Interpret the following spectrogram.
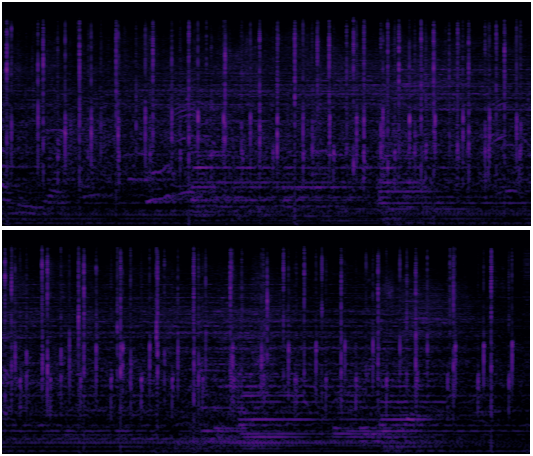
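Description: Church choir and congregation clapping their hands over gospel music, many irregular handclaps over held keyboard tones and voices.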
